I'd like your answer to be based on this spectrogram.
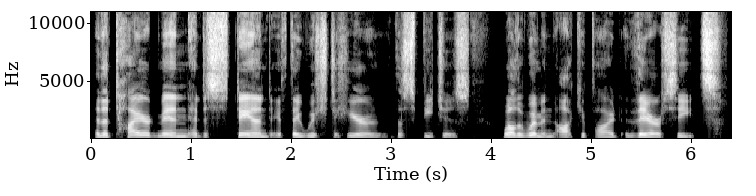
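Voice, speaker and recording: A woman's voice: rumbling low, measured pace, darkish tone, no echo. A woman acts out a suffragist lawyer from 1911 in a radio play. She debates in an articulate, indignant voice, firm and exact in her arguments. The recording is close and dry. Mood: firm, assertive.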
